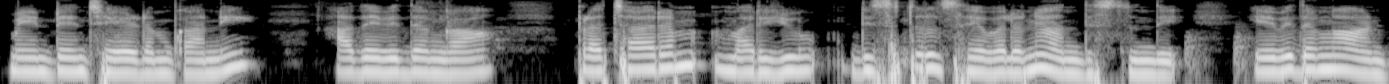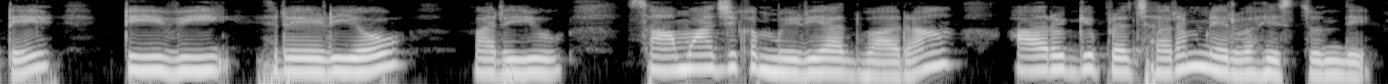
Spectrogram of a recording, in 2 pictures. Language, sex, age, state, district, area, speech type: Telugu, female, 18-30, Andhra Pradesh, Kadapa, rural, spontaneous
